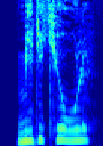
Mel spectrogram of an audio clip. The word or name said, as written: midikjole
